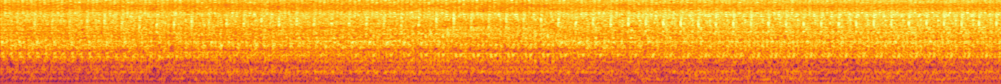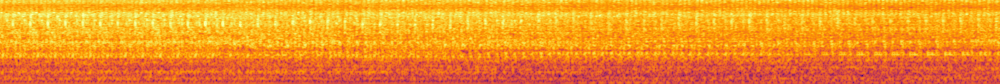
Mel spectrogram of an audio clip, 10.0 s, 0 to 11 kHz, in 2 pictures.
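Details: Kia Sportage 3, G4NA engine, Total HKS 5W30 oil: steady idle with light regular tapping about three per second over engine hum; engine knock, cause not yet clear.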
